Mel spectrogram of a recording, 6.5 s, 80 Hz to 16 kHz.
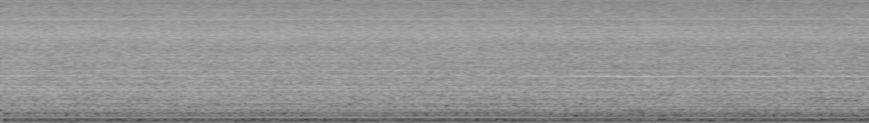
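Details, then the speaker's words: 2008 Subaru Outback, EJ25 non-turbo 4-cylinder, 5-speed manual, about 96,000 miles, cold and warming up in closed loop; quiet steady low hum, even idle with no stumbles, normal before a failing ignition coil causes hot stalls. "right so this is what I call the happy idle state so basically the engine's cold it's kind of warming up if you use a scan tool you'll see it quickly enters closed loop um so it's maintaining its air fuel ratio everything seems to be normal at this point"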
